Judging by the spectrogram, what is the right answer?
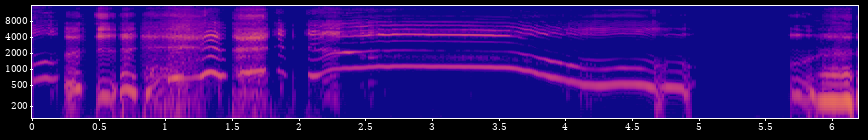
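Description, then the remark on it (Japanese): After a couple of seconds of talking, a person lets out a long, drawn-out voiced yawn that slowly sinks in pitch before trailing off into silence. “生だしであくびする。”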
